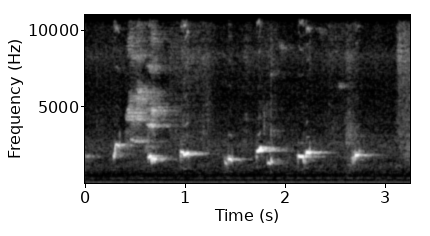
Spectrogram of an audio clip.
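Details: Yellow-vented bulbul song recorded as a learning model for other bulbuls: faint, clear whistled notes, some falling and some level, spaced unevenly about every half second, against a hissy background and low hum.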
